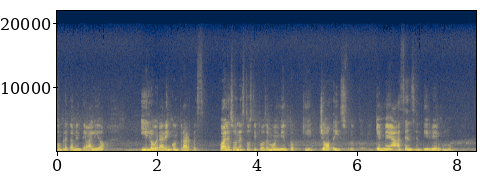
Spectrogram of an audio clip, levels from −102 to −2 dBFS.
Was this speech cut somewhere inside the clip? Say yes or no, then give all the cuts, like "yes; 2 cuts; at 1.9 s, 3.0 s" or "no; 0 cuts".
no; 0 cuts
